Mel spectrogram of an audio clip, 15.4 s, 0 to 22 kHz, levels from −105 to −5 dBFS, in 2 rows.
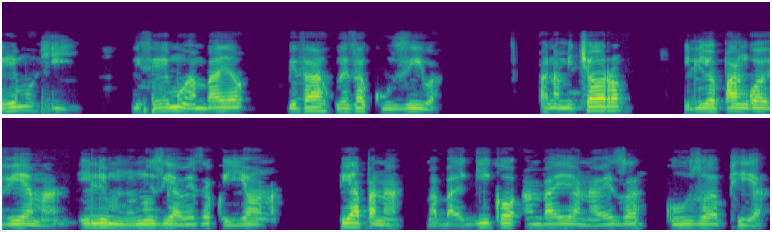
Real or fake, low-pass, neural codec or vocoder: real; 7.2 kHz; none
